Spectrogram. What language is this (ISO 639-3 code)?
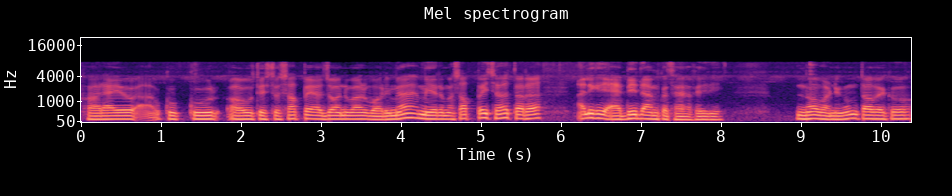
nep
